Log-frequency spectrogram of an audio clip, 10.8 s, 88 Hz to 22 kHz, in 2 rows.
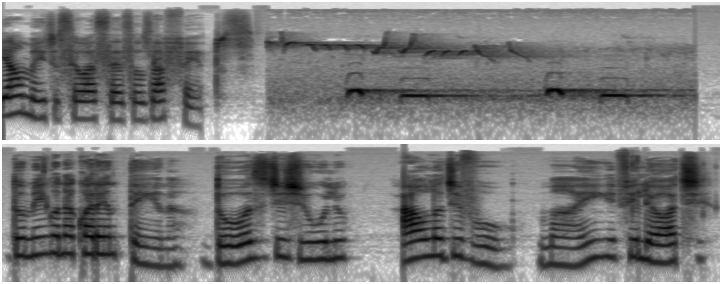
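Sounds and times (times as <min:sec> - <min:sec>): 
speech: 0:00.0 - 0:02.2, 0:05.4 - 0:10.7
cuckoo calling descending two-note call: 0:02.0 - 0:05.2
faint continuous twittering of small birds: 0:02.0 - 0:05.2.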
